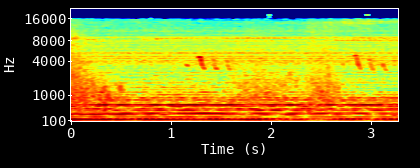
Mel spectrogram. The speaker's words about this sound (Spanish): Ahora estás de pie en un valle encantador. Puedes escuchar el sonido del agua los pájaros.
